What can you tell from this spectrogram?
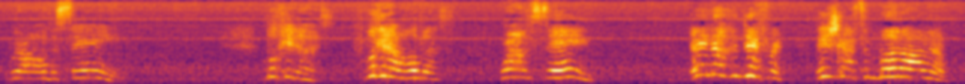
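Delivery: rally everyone to unity; high hammed-up peacemaker speech; pleading daughter. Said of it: "Kiara's like".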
